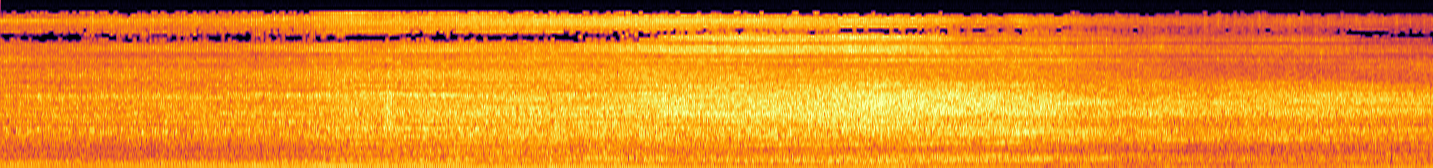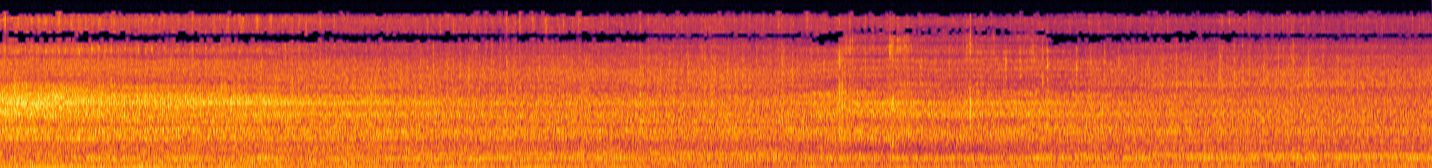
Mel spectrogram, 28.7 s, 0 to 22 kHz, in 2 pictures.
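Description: Caterpillar 444E backhoe loader's four-cylinder diesel engine running as the machine drives past, loudest in the first ten seconds, then quieter as it moves away.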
